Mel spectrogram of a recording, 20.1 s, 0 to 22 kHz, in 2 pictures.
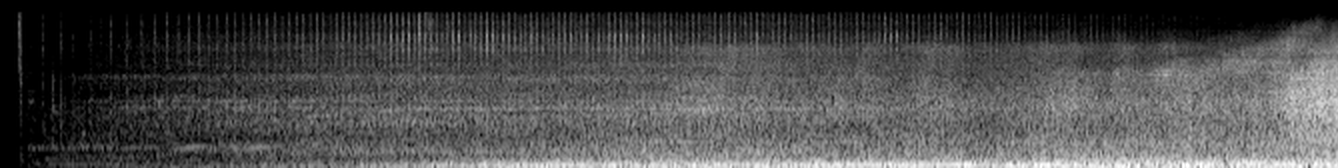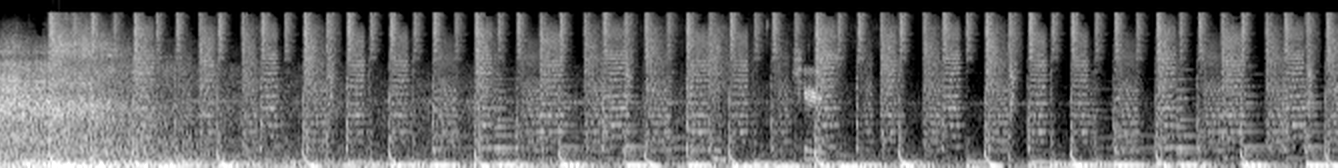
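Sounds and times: low rumble: 0:03.3 - 0:18.2
music: 0:10.4 - 0:20.0.

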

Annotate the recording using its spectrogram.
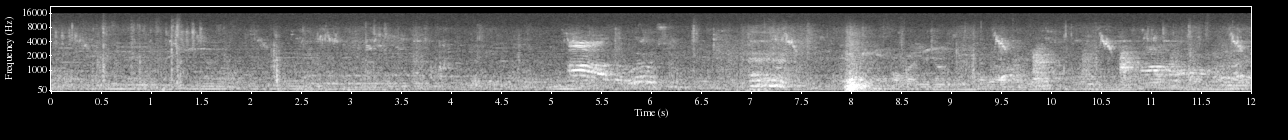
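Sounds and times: people talking: 0:03.6 - 0:12.0.

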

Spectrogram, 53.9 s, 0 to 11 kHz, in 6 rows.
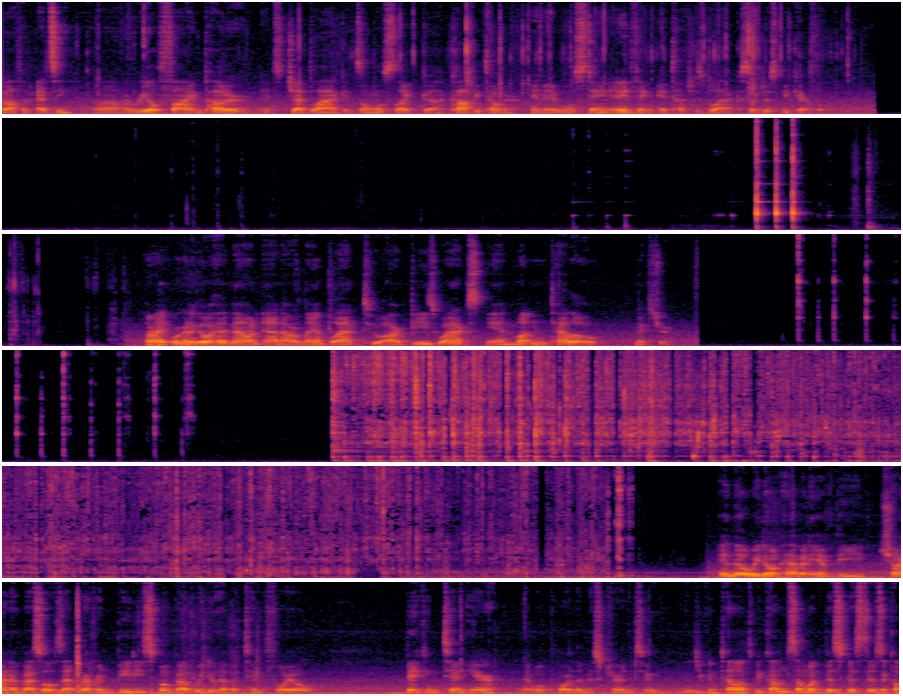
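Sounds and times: metal cup clinking on ceramic bowl: 0:16.1 - 0:17.1
metal spoon scraping in pot: 0:26.0 - 0:29.0, 0:30.3 - 0:42.4.

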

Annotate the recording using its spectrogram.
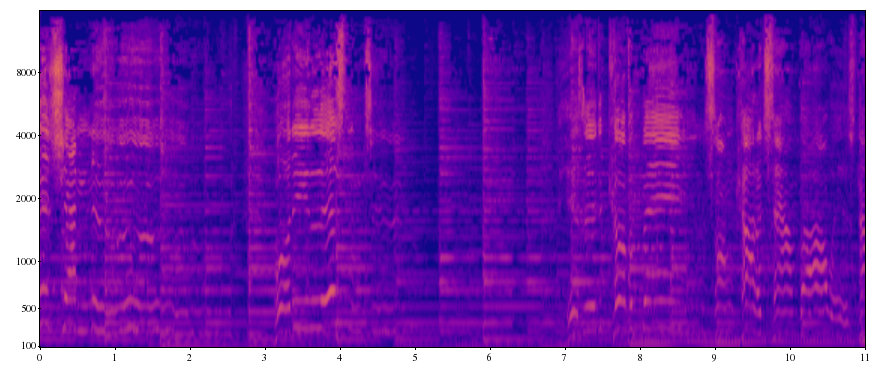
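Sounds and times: country song: 0:00.0 - 0:11.0
strummed acoustic guitar: 0:00.0 - 0:11.0.

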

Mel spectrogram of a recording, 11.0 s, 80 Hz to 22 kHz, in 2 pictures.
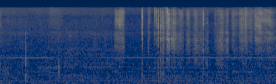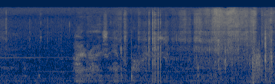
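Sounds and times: soft whispering: 0:07.0 - 0:09.7.

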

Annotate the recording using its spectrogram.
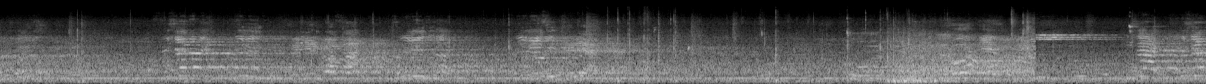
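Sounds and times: steady low hum: 0:00.0 - 0:12.0
players shouting: 0:01.6 - 0:06.4.

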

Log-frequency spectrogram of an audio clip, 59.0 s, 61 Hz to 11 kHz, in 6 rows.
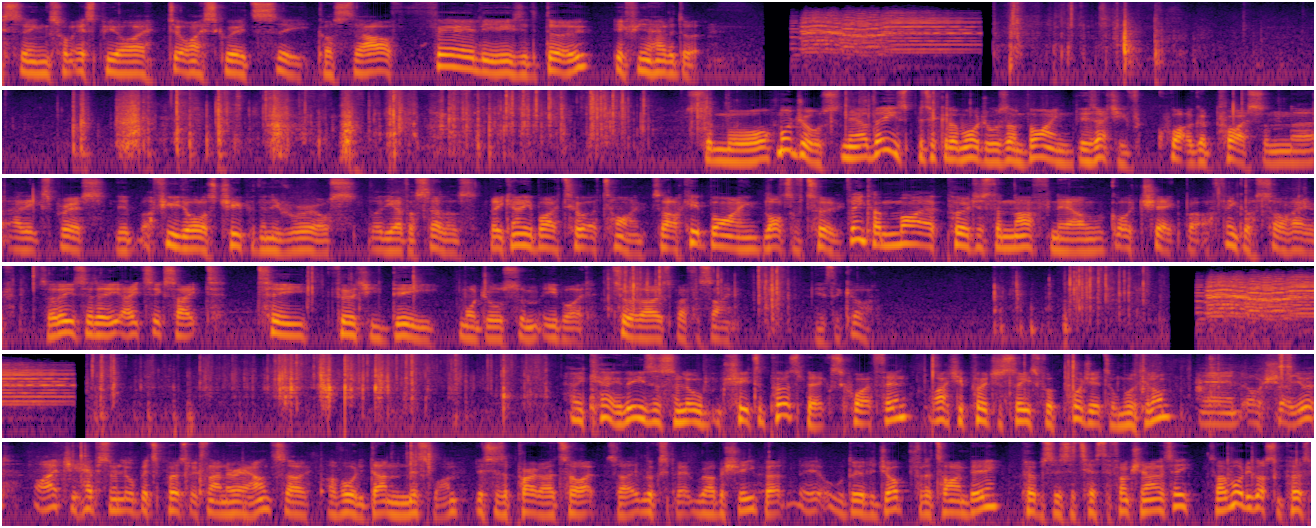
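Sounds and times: crinkling and tearing of packing: 0:07.4 - 0:08.8, 0:10.2 - 0:15.3, 0:16.0 - 0:17.2, 0:31.8 - 0:32.7, 0:33.9 - 0:35.7, 0:37.1 - 0:38.3, 0:40.0 - 0:43.6
cardboard box being opened: 0:10.4 - 0:14.6.

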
